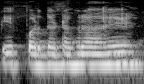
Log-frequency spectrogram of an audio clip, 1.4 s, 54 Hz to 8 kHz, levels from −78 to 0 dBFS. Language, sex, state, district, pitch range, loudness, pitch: Hindi, male, Uttar Pradesh, Shamli, 160-170 Hz, -14 LUFS, 165 Hz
